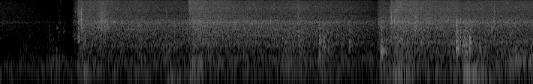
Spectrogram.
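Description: Water hisses and sizzles loudly on hot stones.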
